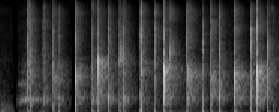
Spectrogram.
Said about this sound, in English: So let's pause real quick and give a clap for EP.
